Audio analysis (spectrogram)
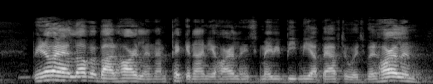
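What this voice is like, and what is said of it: Usual voice. Nothing is said of it.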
